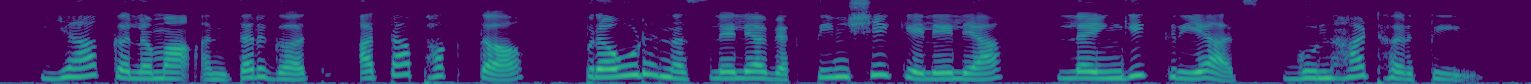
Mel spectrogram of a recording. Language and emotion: Marathi, neutral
